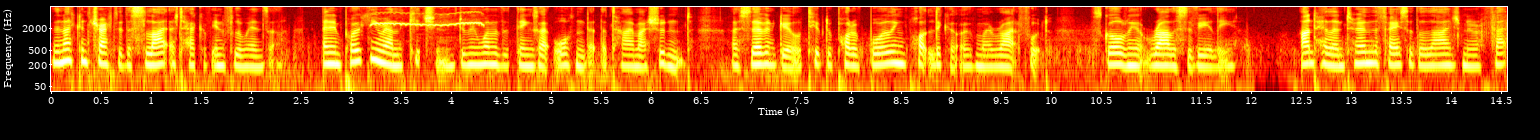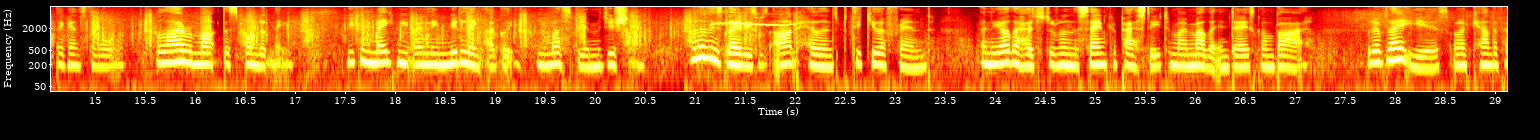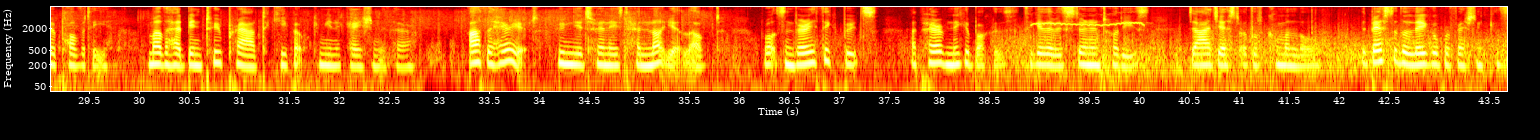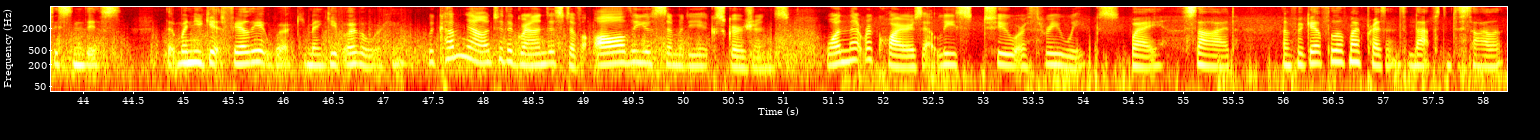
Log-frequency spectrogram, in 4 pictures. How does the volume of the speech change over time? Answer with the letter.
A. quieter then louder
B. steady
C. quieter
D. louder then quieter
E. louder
B.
